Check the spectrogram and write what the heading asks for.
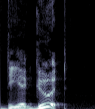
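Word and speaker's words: Dia duit: Dia Dut, which is Irish for hello, pronounced Dia Gut.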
